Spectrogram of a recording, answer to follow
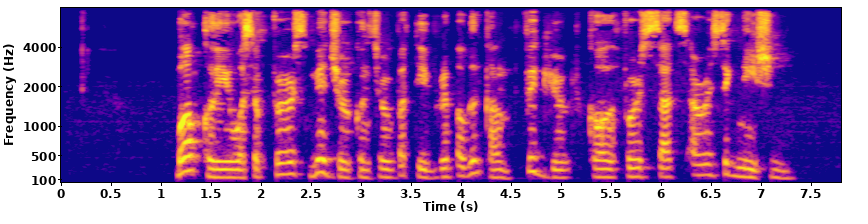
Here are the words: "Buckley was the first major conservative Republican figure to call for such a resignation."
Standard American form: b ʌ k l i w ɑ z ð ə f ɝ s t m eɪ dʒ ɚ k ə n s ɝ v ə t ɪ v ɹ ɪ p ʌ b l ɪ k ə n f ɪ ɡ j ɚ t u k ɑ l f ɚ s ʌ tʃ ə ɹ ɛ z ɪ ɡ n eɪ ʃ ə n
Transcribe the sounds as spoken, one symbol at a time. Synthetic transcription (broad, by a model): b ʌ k l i w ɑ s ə f ɝ s t m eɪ dʒ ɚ k ə n s ɝ v ə t ɪ v ɹ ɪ p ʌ b l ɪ k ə n f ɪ ɡ j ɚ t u k ɑ l f ɚ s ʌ s ə ɹ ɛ s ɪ ɡ n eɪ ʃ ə n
